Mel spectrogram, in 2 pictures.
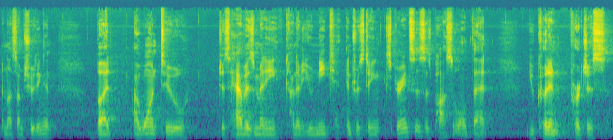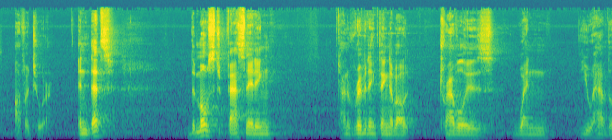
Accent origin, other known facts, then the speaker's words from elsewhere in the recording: Minnesota, United States; moved away as an adult; now in South Korea; Yeah, so I'm from Minnesota originally, and when I was about 24, I moved to Korea.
